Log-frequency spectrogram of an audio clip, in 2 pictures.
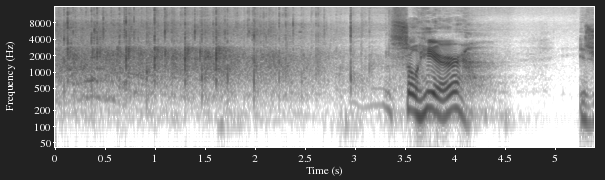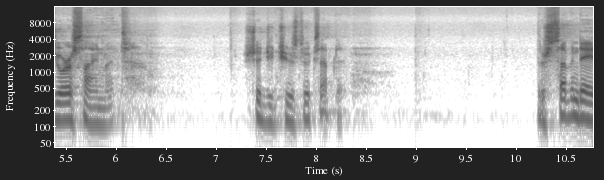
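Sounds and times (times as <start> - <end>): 
audience clapping: 0.0 - 3.4
speech: 3.3 - 4.3, 5.2 - 6.2, 7.3 - 8.4, 10.2 - 10.7.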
